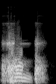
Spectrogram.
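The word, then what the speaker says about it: Pfund: Lyman, বামার, পাস্টেন, bracket, ফুন্ড, ফোন বা ফান বলা হয় এটাকে। পি এর উচ্চারণটা হবে না, ফোন বা ফান উচ্চারণ করা হয়।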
